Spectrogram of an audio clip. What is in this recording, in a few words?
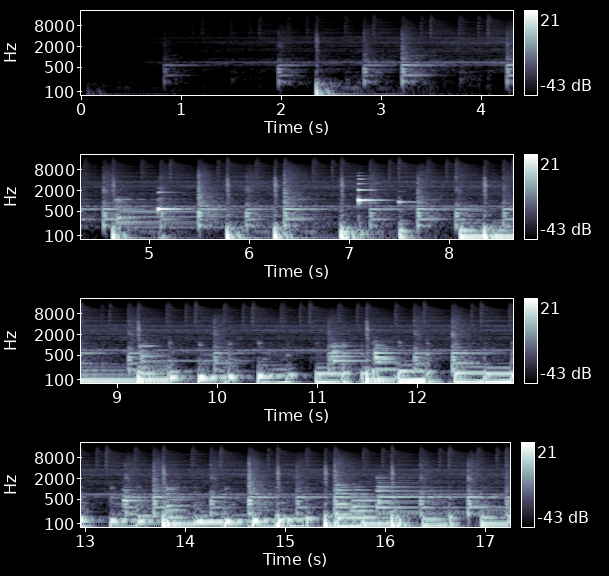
midi jazz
